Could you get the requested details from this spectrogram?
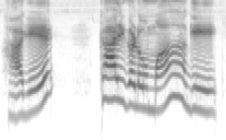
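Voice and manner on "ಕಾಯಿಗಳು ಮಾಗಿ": usual speaking voice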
